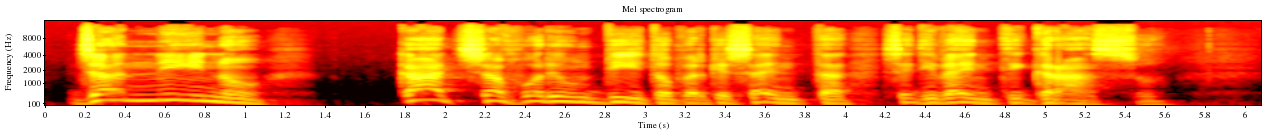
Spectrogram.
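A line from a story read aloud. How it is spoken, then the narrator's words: Old woman shouting. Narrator (Italian): la vecchia gridava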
